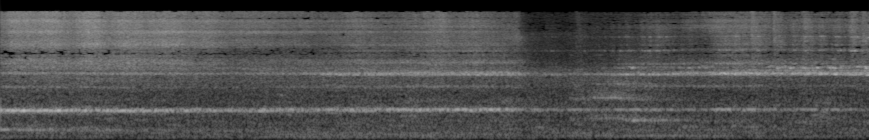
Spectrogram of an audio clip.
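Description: MTR electric train pulling into the platform and slowing to a stop, with a steady high-pitched tone and running noise. The running noise dies away about five seconds in as the train halts.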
